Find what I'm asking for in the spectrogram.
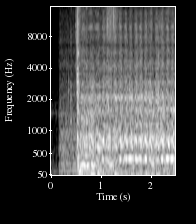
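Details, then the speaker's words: Roadkill Vette Kart with FiTech injection after a fire test: cranks and catches within half a second, then an uneven, lumpy idle with a wavering note; fuel smell, suspected burnt wiring harness or fuel leak. "Uh-oh. This is not good. Did I burn through the harness? I smell fuel leaking or something."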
